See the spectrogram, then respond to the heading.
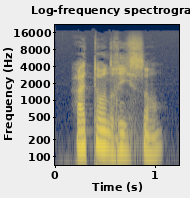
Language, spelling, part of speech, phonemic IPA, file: French, attendrissant, verb / adjective, /a.tɑ̃.dʁi.sɑ̃/, Fr-attendrissant.ogg
- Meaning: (verb) present participle of attendrir; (adjective) heart-warming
